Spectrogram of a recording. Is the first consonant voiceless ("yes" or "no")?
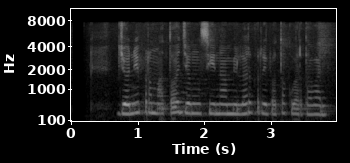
no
